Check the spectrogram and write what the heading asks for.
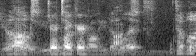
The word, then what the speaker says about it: Jertaker: Wait, so is Gauxx pronounced with a silent G and the sound of an H. Yo, Hawks. Jertaker.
